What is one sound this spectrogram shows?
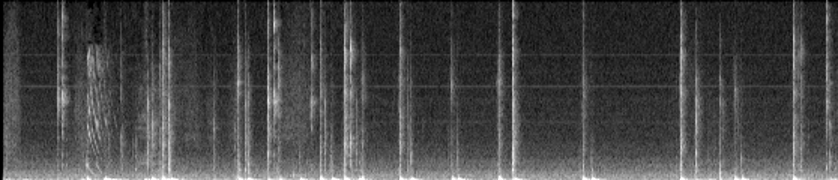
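Short game sound effects thump and click in quick bursts.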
